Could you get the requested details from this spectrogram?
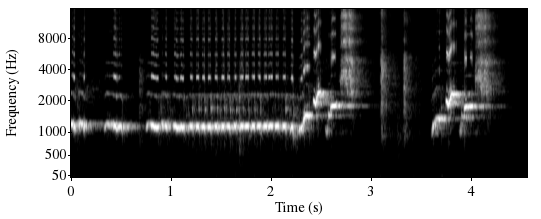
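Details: A white-rumped shama, provoked by a rival, opens with a long steady pure whistle held for over two seconds. It then jumps to higher looping notes and sharp clicks, followed by a brief rising twist.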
